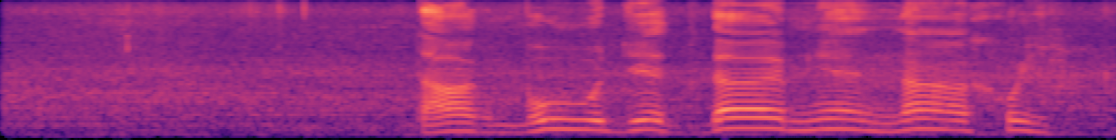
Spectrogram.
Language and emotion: Russian, neutral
